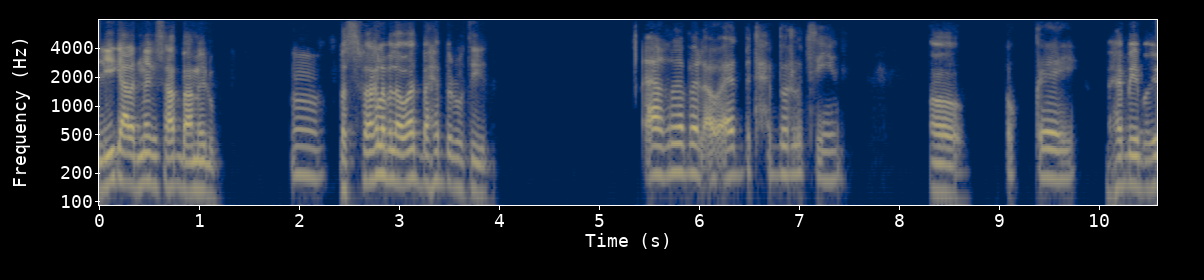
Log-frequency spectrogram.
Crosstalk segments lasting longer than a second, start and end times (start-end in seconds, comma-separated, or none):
none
